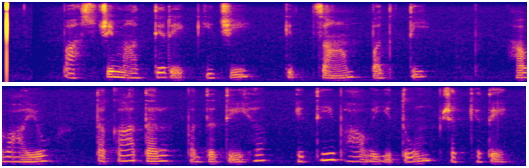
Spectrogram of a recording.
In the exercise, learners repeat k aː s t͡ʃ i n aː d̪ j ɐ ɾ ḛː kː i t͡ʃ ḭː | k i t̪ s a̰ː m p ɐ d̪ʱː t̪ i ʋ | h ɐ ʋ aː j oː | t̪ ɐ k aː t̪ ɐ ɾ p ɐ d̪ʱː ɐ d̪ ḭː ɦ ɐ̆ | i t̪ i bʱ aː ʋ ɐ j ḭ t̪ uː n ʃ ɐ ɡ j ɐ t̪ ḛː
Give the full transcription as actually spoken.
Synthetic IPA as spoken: p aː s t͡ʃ i m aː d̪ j ɐ ɾ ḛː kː i t͡ʃ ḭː | k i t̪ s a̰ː m p ɐ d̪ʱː t̪ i | h ɐ ʋ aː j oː | t̪ ɐ k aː t̪ ɐ ɾ p ɐ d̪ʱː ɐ t̪ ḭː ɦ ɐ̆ | i t̪ i bʱ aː ʋ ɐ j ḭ t̪ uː m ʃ ɐ k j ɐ t̪ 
